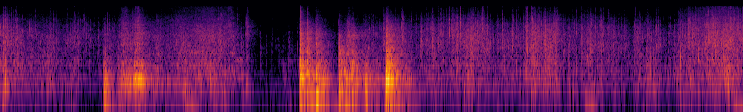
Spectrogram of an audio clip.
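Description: Clear plastic bag crinkling and rustling around a tripod carrying case as it is pulled out of its cardboard box and handled, with a few sharp knocks from the case and box. The rustling stops briefly just before the halfway point and then starts again sharply.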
